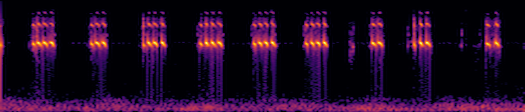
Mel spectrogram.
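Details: Cricket singing at night from a hole in the ground: high, pure chirps of three or four rapid pulses, repeated about every half second in a steady rhythm, with one weaker chirp near the end and faint low background rustle.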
